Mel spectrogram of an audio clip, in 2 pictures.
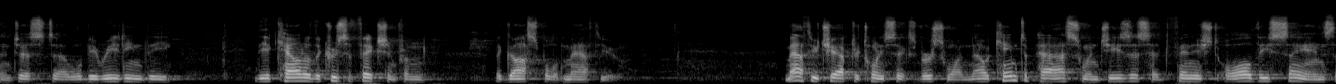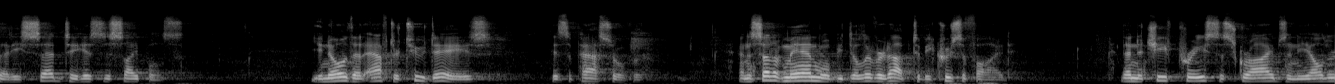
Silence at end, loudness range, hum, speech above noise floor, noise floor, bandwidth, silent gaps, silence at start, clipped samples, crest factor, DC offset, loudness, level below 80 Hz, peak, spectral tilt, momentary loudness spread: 0 s; 6 LU; none; 36 dB; -63 dBFS; 11.5 kHz; none; 0 s; under 0.1%; 22 dB; under 0.1%; -27 LUFS; -68 dBFS; -6 dBFS; -3.5 dB/octave; 14 LU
